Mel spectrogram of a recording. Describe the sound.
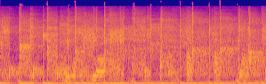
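A group applauds, with dense, steady clapping lasting the whole moment at an even loudness. Faint voices murmur underneath the claps.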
